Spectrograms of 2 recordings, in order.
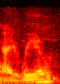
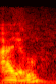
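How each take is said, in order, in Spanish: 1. Will se dice como una palabra completa y separada. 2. Will se contrae y se une a I. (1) "ellos no dicen"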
